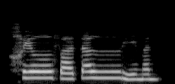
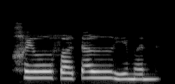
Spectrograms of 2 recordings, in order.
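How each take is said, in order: Both takes have the same delivery.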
